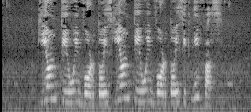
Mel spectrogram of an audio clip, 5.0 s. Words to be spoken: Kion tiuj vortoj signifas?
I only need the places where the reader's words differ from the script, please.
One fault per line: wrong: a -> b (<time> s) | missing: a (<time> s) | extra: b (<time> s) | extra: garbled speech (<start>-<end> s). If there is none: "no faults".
extra: kion tiuj vortoj (2.3 s)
